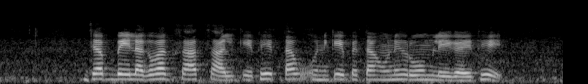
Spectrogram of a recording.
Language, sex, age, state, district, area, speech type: Hindi, female, 18-30, Madhya Pradesh, Narsinghpur, rural, read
